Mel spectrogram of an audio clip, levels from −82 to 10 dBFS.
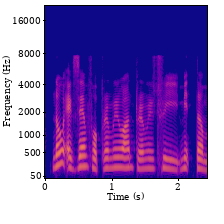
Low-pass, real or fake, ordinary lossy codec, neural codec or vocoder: none; fake; none; codec, 16 kHz, 16 kbps, FunCodec, trained on LibriTTS, 50 frames a second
